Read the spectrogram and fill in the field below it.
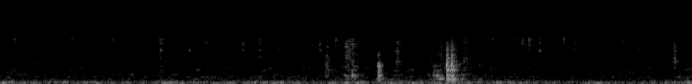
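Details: A wild squirrel visiting a house at night, recorded with night vision, quickly eats all the food, making faint, irregular crunching and clicking with a few sharper gnawing bursts over a steady low background hum.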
